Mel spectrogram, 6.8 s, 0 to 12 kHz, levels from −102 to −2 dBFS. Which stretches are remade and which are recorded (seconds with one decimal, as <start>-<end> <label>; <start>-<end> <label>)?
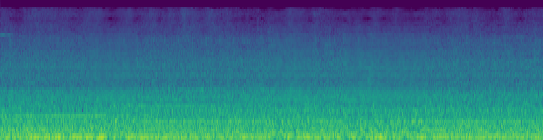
0.0-1.1 recorded; 1.1-1.7 remade; 1.7-3.4 recorded; 3.4-3.9 remade; 3.9-4.3 recorded; 4.3-5.3 remade; 5.3-6.8 recorded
